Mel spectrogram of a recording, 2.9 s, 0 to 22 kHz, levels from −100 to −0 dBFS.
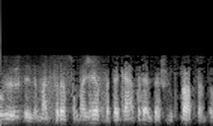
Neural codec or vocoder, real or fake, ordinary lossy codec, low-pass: codec, 24 kHz, 0.9 kbps, WavTokenizer, medium speech release version 1; fake; AAC, 16 kbps; 3.6 kHz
